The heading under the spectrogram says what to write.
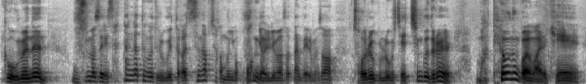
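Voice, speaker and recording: A man's voice: medium pitch, quick pace, hardly any pauses. A man preaching an early-morning sermon as a pastor, telling personal stories with laughter and acting out the voices of others. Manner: animated storytelling with frequent laughter; acts out quoted voices.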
